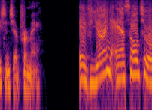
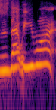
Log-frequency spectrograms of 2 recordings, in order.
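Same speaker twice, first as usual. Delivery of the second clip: doubtful waitress; 11 semitones higher than usual. Retold or imitated. Waitress checking the kid's order.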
